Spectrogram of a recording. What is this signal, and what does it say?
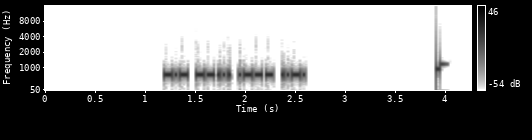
Morse code, heard as a keyed tone, about 42 wpm, 700 Hz. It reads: K7JF
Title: USA Call Signs - 4 Characters - 2x Character Spacing - 45wpm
